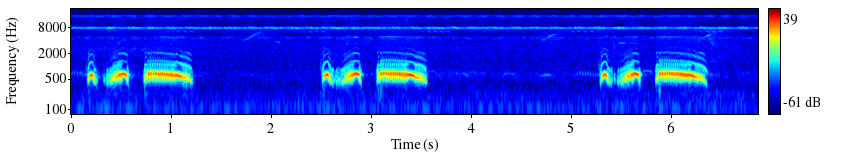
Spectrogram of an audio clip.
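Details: Spotted dove kept as a decoy for luring wild doves, noted for a very deep, big voice: three spaced phrases of two quick rising notes and a drawn-out falling coo, each over two seconds apart.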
